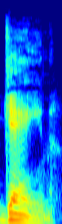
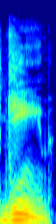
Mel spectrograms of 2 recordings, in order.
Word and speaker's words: Gein: say his name because I had thought it was one of those things like EIN spelled Ain. Right. Like Gein, but no, it's Gein.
